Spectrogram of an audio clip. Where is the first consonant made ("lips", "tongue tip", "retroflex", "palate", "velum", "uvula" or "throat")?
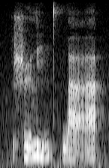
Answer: retroflex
